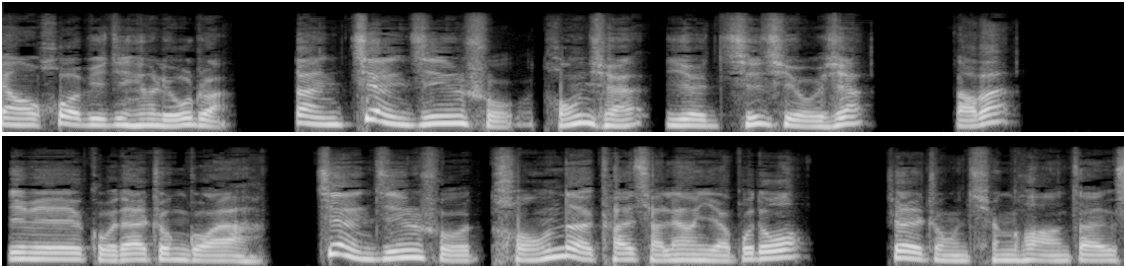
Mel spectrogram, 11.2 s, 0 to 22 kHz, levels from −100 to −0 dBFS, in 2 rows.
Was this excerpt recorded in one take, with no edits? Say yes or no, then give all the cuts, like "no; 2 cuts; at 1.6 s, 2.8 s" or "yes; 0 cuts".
no; 2 cuts; at 5.5 s, 7.0 s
